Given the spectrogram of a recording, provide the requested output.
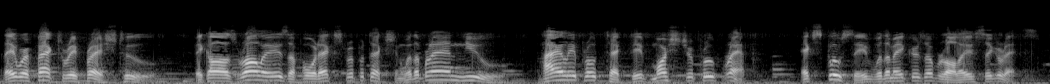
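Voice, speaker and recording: A man announcing a 1940s radio show with a polished, booming delivery. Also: very animated, moderate pace, soft background music. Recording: dull old radio broadcast.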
